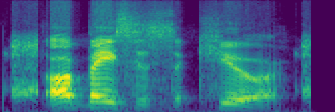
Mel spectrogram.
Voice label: base secure, Male; Tribes2

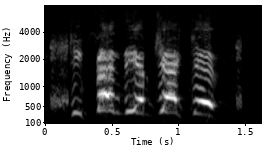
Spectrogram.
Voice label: objective, male; voice

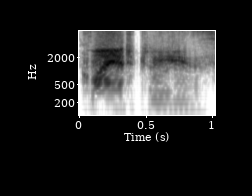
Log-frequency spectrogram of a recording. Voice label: quiet, voice; Tribes2

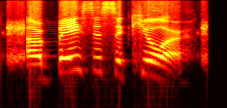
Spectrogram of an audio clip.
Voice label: secure, Fem; voice

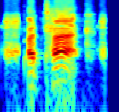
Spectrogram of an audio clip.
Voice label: attack, voice, Male

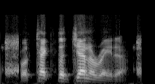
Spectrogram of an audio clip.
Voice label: Male; Tribes2

